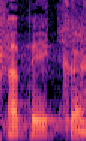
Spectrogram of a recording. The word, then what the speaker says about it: Ambedkar: Ambedkar.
